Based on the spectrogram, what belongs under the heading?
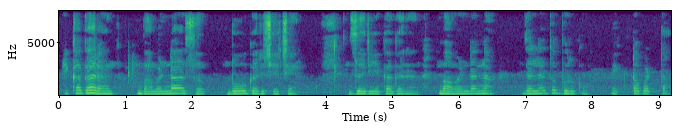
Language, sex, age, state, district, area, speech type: Goan Konkani, female, 18-30, Goa, Tiswadi, rural, spontaneous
